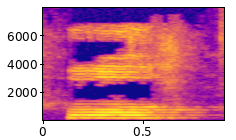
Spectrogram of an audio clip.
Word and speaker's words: 坡: But when read pour, your lips didn't block the airflow.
